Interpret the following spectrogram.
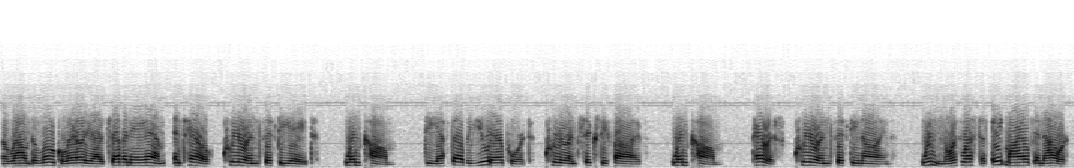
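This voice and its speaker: Speaking a little slowly in a fairly high voice, this man works as a radio announcer delivering scripted weather bulletins in a formal, automated, segmented manner. The muffled, lo-fi weather broadcast was picked up for an online stream.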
